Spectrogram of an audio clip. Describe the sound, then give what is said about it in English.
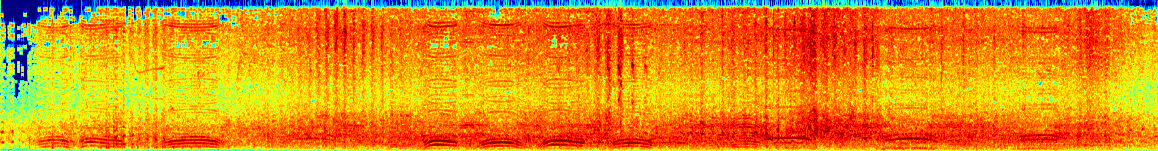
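Rhinoceros auklets give repeated low, groaning moans, rising and falling in overlapping series, fairly loud over a constant rushing background like wind or surf. “I have a little audio recording that I found I want to share listeners about of a rhinoceros auklet.”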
